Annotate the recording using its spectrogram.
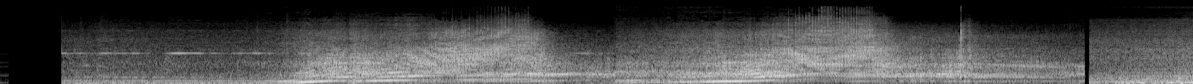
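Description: A powerful car engine roars and revs as it drives past close by.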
